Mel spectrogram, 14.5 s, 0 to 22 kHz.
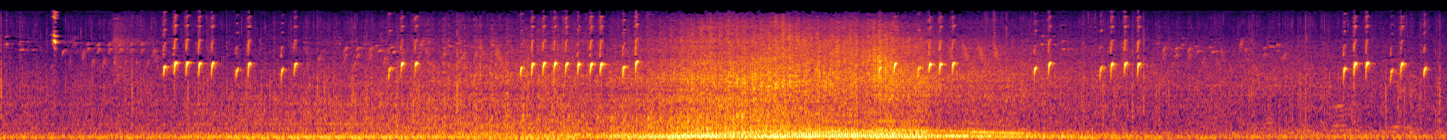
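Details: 2016 championship entry of European goldfinch song: short bursts of high twittering notes recur every second or two, while a passing vehicle roars up and fades through the middle.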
